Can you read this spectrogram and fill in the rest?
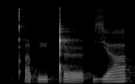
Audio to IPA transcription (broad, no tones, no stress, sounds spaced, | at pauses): qʼ e p iː ǃ œ | zʲ a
